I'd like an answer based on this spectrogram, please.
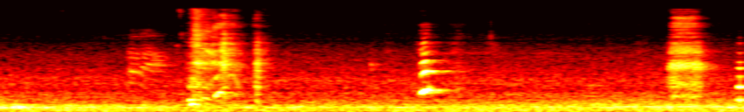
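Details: A cat gives short, rising meows, with one clear meow about two thirds through, in reply to a person asking questions in Indonesian. A low steady hum runs throughout.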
